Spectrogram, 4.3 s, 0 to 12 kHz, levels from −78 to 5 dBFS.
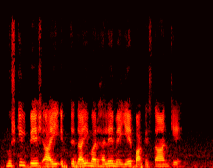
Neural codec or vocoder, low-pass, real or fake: none; 10.8 kHz; real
